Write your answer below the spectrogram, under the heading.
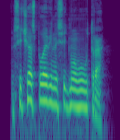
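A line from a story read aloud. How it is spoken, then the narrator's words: Calm statement. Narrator (Russian): спокойно сообщила она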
